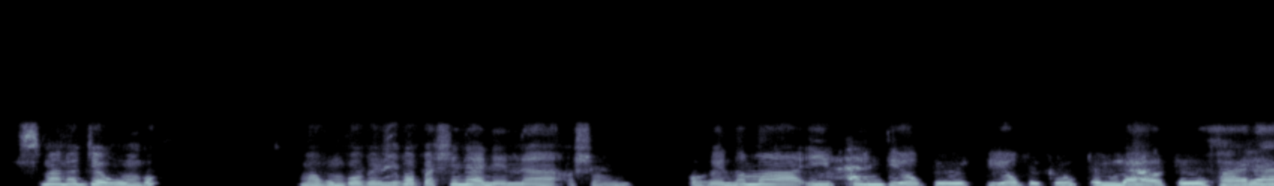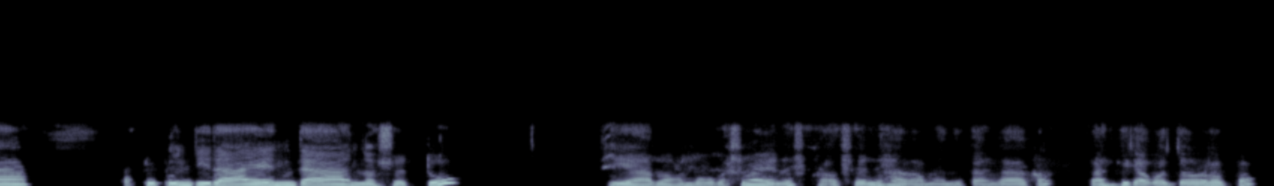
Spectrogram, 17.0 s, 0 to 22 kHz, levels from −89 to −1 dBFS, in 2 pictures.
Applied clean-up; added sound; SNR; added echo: neural mask model Resemble Enhance denoiser.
